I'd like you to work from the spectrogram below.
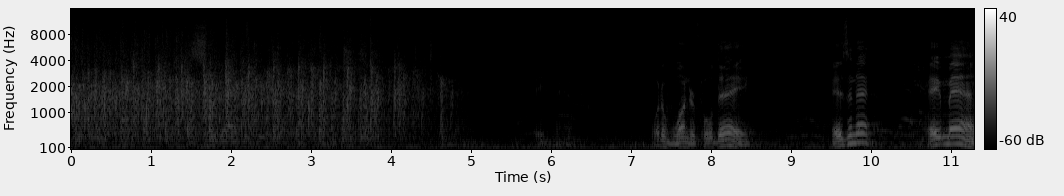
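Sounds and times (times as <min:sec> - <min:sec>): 
church audience applauding: 0:00.0 - 0:04.8
speech: 0:07.3 - 0:08.6, 0:09.5 - 0:11.2.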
